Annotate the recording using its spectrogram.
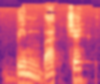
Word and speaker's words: Bimbache: How do you pronounce the name of the festival again? Sorry. Bimbache Open Art.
